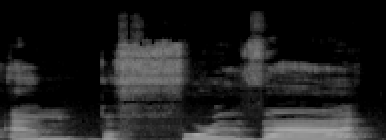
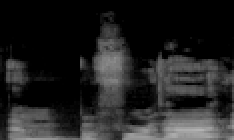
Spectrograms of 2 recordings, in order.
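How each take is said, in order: First: "And before that" drawn out slowly. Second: Said in the usual way. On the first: Acted. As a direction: stretch "And before that" wearily. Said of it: "refrain slowed".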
